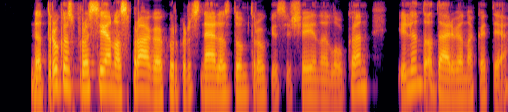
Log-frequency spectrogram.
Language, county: Lithuanian, Kaunas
